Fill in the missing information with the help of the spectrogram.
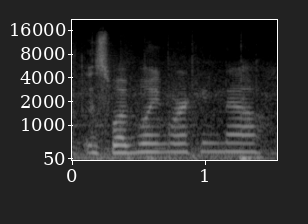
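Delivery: usual speaking voice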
